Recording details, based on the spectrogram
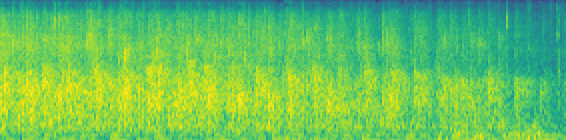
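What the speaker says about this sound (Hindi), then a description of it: "ताली बजाइए," An audience claps to welcome a guest at a public gathering, dense, loud, sustained applause from a large crowd that fades slightly toward the end.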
